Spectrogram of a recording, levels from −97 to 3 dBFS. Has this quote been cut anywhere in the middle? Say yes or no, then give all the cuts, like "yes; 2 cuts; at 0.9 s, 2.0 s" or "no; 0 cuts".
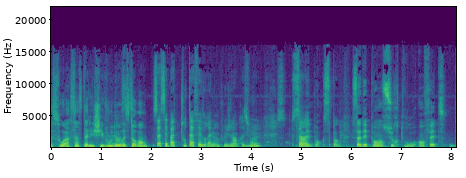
no; 0 cuts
